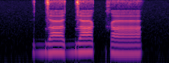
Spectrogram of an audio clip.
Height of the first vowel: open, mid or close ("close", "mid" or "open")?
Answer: open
